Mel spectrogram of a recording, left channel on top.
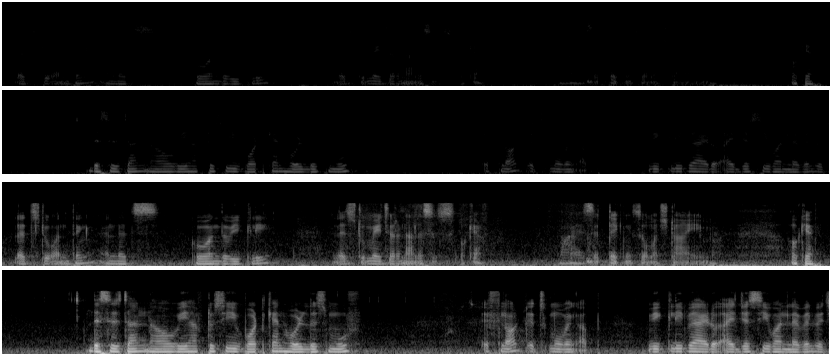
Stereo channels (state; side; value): quieter; left; 30.6 dB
